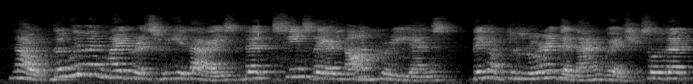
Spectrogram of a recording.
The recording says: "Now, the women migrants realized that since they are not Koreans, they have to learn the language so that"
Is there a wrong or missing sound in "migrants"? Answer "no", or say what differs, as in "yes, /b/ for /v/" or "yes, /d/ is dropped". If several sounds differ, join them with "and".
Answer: yes, /n/ is dropped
